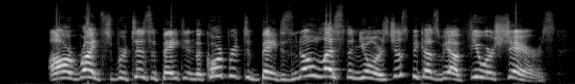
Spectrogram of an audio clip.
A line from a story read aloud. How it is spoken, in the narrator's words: another one yelled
